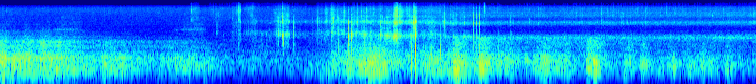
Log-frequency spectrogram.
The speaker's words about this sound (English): There's no lightning yet, just thunder and rain. Seems to have eased off a bit.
